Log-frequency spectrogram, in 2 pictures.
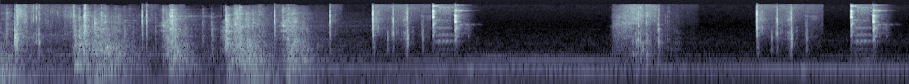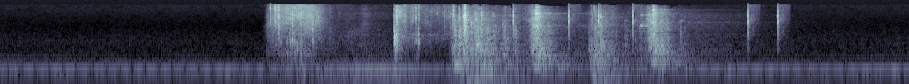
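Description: Short menu clicks sound one after another.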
